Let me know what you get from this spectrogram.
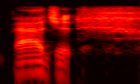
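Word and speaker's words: Bagehot: How do the English pronounce his last name? I'm sorry. I'm going to Bagot. – So there, I as an American have just showed how American I am. I've been referencing him for decades, and I've never once pronounced his name correctly.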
